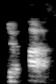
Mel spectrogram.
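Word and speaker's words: יפת: Japheth is how it's pronounced in the ancient Hebrew. Yapah.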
